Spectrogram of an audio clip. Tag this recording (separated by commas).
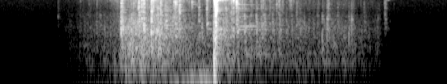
Vehicle, Bicycle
